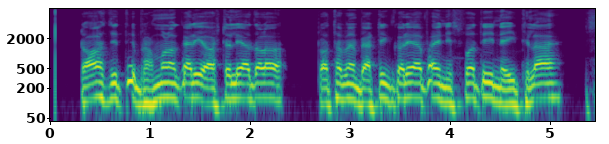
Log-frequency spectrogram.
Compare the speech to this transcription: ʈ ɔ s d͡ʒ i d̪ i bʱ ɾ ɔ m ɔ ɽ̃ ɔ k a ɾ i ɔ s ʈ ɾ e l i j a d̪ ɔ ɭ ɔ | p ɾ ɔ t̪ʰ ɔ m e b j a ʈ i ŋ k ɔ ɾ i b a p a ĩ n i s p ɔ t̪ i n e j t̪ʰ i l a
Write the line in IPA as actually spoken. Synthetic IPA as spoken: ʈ ɔ s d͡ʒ i t̪ i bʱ ɾ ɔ m ɔ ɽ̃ ɔ k a ɾ i ɔ s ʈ ɾ e l i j a d̪ ɔ ɭ ɔ | p ɾ ɔ t̪ʰ ɔ m e b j a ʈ i ŋ k ɔ ɾ i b a p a ĩ n i s p ɔ t̪ i n e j t̪ʰ i l a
